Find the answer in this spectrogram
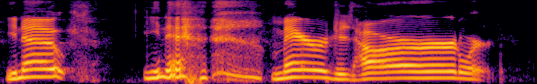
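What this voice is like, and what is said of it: Imitates another person's voice. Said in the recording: “It's is this Dr. Phil again? ... My impression.”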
